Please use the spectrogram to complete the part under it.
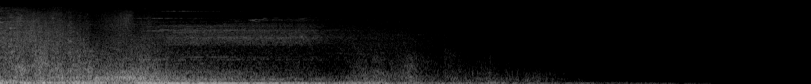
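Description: A triumphant game victory fanfare swells and slowly fades away.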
